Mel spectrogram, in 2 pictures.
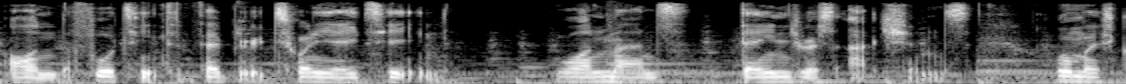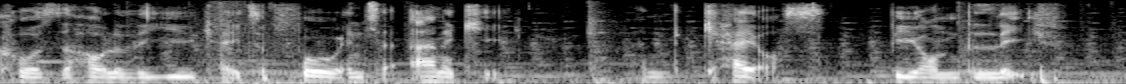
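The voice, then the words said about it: Dramatic announcer voice. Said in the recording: “What is that voice? ... It's my announcer voice. ... my setting the scene voice”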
